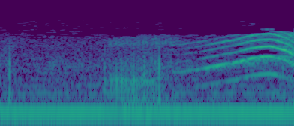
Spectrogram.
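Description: A cat lets out a drawn-out, wavering yowl that rises and swells in the second half, fairly loud over a steady low hum, with no one talking.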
